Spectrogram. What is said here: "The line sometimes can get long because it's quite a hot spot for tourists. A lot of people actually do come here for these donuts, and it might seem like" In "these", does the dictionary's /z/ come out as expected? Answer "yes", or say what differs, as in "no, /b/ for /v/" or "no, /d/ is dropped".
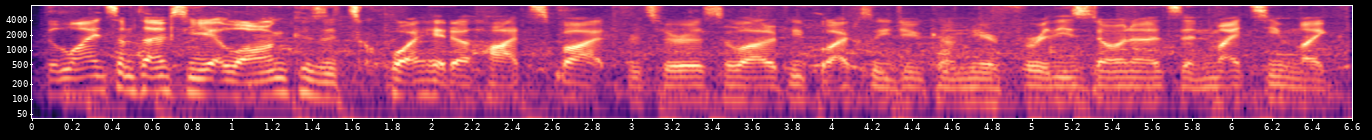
yes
